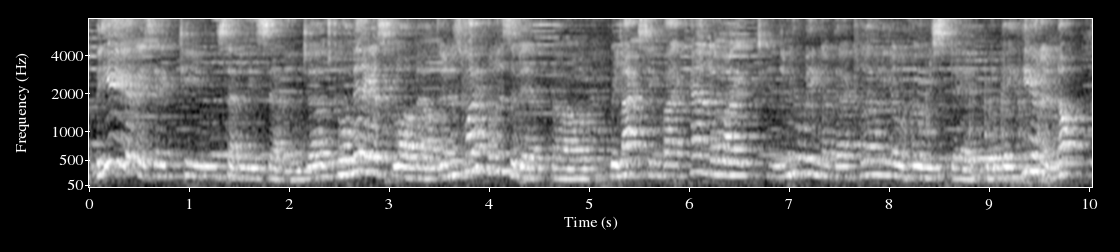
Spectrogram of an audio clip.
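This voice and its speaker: A woman's voice: mid-range voice, lively intonation, moderate pace. A woman reading scripted narration and mock advertising in old-time radio style. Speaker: narrator and sponsor announcer. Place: library meeting room, live performance. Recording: roomy echo, distant mic, music.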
